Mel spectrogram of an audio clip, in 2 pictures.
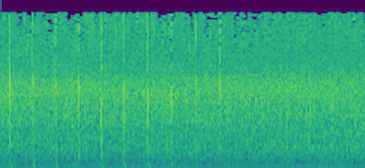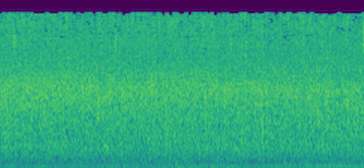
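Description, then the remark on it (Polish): A crowd gathered in a church breaks into sustained applause for Jesus and the Virgin Mary, a dense wash of clapping that stays steady and loud for the full stretch, with a few sharper individual claps standing out at the start. “ale Panu Jezusowi i Matce Najświętszej za to dzisiejsze spotkanie należą się najgorętsze oklaski.”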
